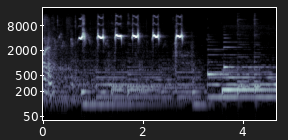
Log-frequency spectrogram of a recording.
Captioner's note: duckling quacking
